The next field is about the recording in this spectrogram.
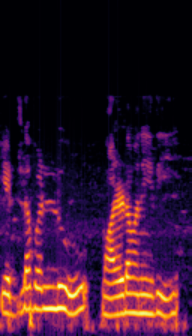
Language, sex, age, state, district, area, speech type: Telugu, female, 30-45, Andhra Pradesh, N T Rama Rao, urban, spontaneous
